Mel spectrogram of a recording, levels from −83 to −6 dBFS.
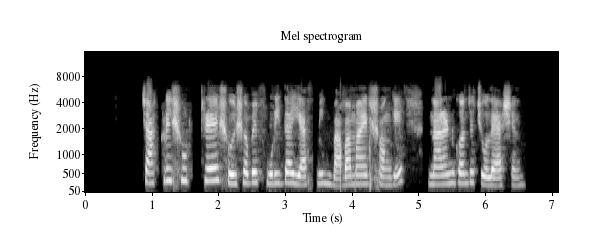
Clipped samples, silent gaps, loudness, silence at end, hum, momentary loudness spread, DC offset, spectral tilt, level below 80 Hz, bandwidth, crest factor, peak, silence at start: under 0.1%; 1.63-1.73 s, 5.09-5.14 s; -15 LUFS; 0.55 s; none; 8 LU; under 0.1%; -2 dB/octave; -66 dBFS; 7.6 kHz; 16 dB; 0 dBFS; 0.85 s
